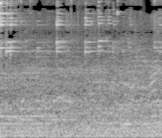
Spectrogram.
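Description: Metal chain on an elephant clinking as the animal moves, a few sharp separate clinks with a brief metallic ring.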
